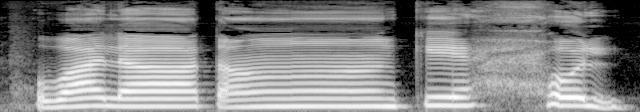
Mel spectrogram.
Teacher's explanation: نون ساکن کے بعد کاف ہے، اخفا کا گنہ کریں گے یہاں پہ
